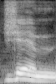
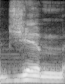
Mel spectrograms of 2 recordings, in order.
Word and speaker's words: GM: If you don't know, one of the like original mobile suits in Gundam is called the gym and it's spelled GM.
